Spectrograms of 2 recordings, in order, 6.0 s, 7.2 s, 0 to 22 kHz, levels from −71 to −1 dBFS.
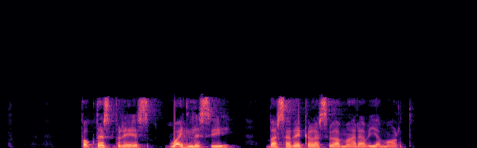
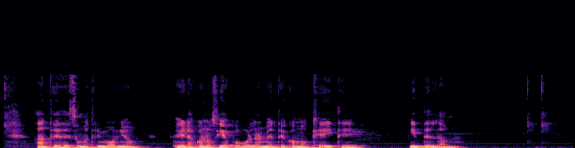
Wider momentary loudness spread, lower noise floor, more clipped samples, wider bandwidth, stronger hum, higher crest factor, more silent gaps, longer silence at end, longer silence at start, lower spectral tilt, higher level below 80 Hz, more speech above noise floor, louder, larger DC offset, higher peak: about the same, 9 LU vs 8 LU; about the same, -61 dBFS vs -58 dBFS; neither; second, 8.2 kHz vs 10.5 kHz; neither; first, 20 dB vs 14 dB; first, 3.24-3.32 s vs none; second, 0.95 s vs 1.4 s; first, 1 s vs 0.15 s; second, -4 dB/octave vs -8.5 dB/octave; second, -56 dBFS vs -44 dBFS; about the same, 43 dB vs 45 dB; second, -18 LUFS vs -15 LUFS; neither; about the same, 0 dBFS vs -2 dBFS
